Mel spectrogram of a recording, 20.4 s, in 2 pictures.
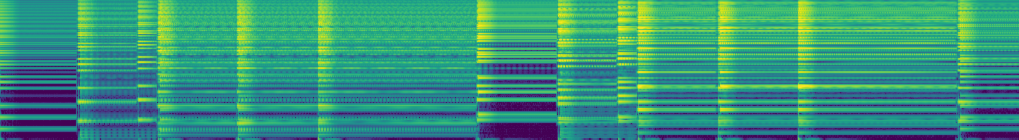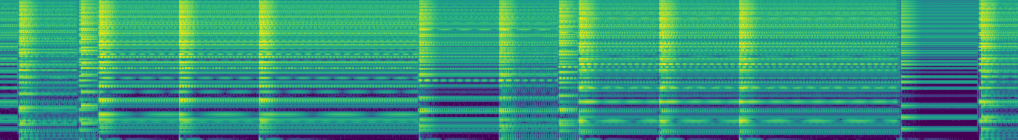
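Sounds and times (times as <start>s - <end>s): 
prelude in A major on a MOS6581R4 sound chip: 0.8s - 20.3s.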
